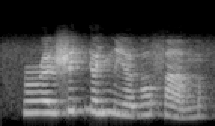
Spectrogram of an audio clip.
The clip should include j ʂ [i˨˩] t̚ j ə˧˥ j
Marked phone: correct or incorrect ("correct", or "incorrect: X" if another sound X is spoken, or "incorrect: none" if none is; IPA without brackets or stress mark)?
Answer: incorrect: i˦˥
